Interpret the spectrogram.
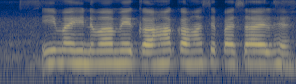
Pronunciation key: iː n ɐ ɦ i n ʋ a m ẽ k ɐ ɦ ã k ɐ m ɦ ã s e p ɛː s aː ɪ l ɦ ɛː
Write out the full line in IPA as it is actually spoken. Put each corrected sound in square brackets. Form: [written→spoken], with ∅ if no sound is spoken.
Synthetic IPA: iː [n→m] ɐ ɦ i n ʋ a m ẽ k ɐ ɦ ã k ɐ [m→∅] ɦ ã s e p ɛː s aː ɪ l ɦ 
